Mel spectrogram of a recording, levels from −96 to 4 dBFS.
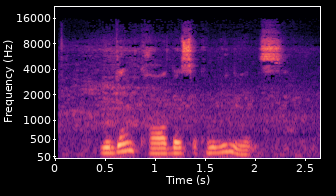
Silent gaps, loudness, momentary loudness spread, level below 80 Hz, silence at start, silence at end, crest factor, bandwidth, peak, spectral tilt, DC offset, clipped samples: none; -19 LUFS; 6 LU; -54 dBFS; 0.3 s; 0.35 s; 18 dB; 15 kHz; -2 dBFS; -4.5 dB/octave; under 0.1%; under 0.1%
